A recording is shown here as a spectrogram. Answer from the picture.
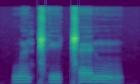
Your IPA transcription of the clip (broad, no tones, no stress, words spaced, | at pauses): wə̃ǁʰɪ ǁæɾũ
